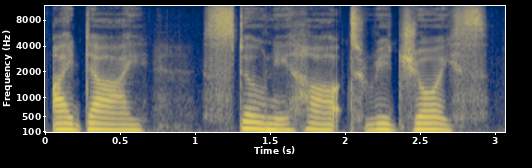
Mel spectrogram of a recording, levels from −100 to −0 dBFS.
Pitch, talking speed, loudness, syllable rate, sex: 155 Hz, 100 wpm, -17 LUFS, 3.1 syllables/s, female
